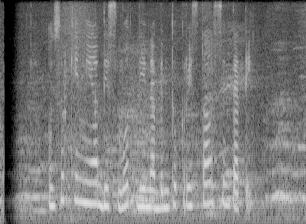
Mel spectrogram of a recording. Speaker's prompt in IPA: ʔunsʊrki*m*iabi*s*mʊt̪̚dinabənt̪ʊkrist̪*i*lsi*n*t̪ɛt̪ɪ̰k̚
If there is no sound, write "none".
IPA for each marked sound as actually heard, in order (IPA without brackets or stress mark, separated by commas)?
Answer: n, s, a, n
